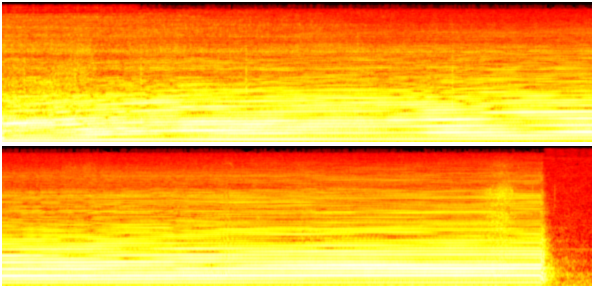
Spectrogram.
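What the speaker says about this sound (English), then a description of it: "You could hear that vacuum" Avid Armor vacuum sealer on its canister function, a loud steady drone that slowly rises in pitch as it pulls down, then cuts off abruptly at the end.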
